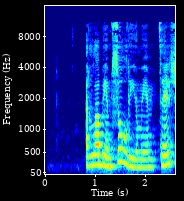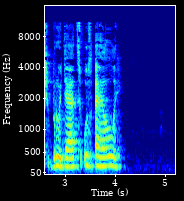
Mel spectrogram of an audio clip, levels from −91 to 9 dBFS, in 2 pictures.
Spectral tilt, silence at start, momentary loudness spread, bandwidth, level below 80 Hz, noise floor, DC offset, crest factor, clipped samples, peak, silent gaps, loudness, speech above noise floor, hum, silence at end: -5 dB/octave; 0.8 s; 10 LU; 11.5 kHz; -70 dBFS; -76 dBFS; under 0.1%; 20 dB; under 0.1%; -8 dBFS; none; -26 LUFS; 50 dB; none; 1.1 s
